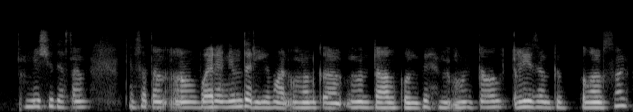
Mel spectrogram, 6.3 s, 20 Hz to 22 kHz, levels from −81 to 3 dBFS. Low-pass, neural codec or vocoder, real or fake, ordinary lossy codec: 7.2 kHz; codec, 44.1 kHz, 2.6 kbps, DAC; fake; none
